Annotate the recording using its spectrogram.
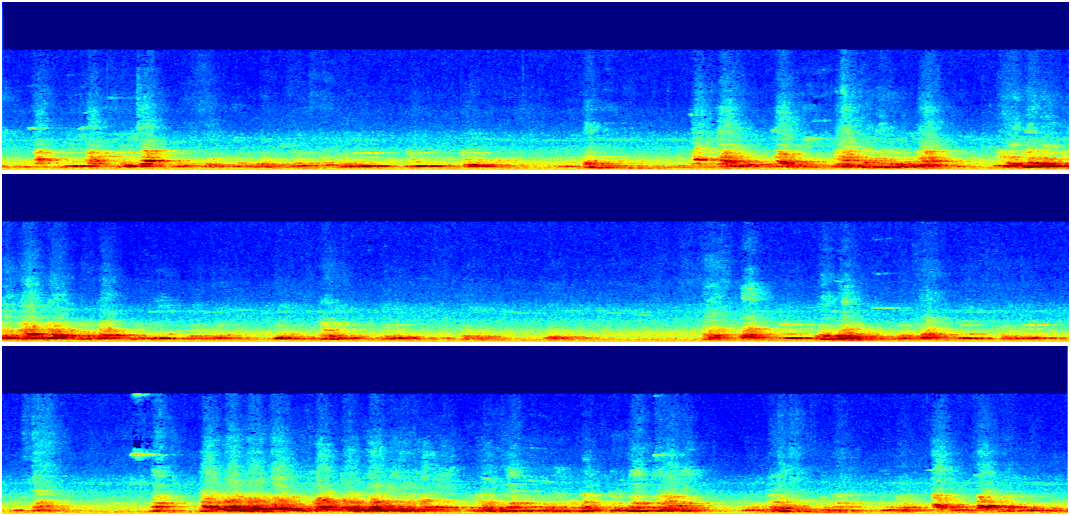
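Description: Dogs in a shelter kennel block barking and yipping, with some whimpering between barks. The barking runs on without a break and is busiest in two stretches, one before the middle and one near the end.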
